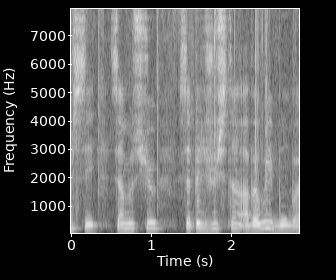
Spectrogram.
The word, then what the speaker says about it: Justin: or comme le cher Justin. Et je dis Justin, je sais que ça se prononce Justine, hein, mais enfin bon,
